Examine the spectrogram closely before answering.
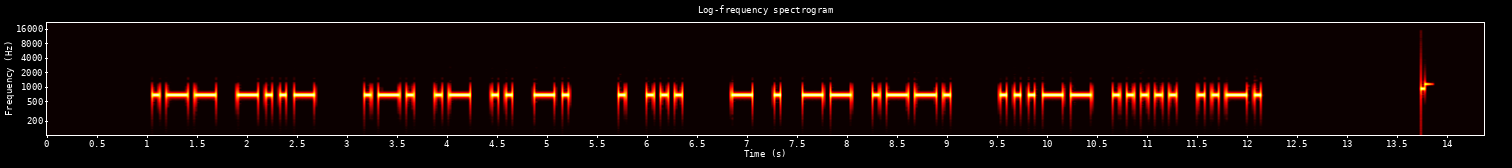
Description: Morse code, heard as a keyed tone, about 17 wpm, 700 Hz. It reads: WX RAIN ES TEMP 35F
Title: Practice QSO - Exchange 2 - Info - 17wpm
